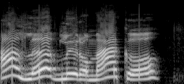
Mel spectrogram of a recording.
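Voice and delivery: slow, drawn-out, deliberate big man's voice.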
